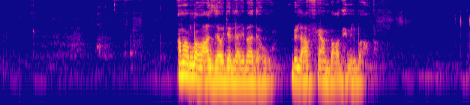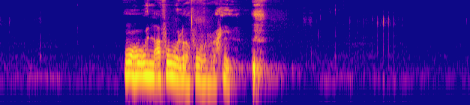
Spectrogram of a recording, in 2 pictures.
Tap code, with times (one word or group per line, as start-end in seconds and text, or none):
none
